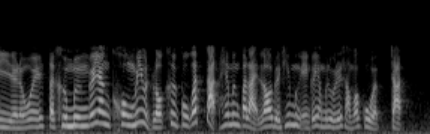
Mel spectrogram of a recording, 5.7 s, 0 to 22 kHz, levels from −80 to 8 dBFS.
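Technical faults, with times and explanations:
No technical faults are audible.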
